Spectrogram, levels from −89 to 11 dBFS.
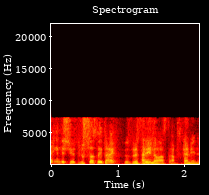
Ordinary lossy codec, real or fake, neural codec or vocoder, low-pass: none; fake; codec, 16 kHz, 1.1 kbps, Voila-Tokenizer; none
